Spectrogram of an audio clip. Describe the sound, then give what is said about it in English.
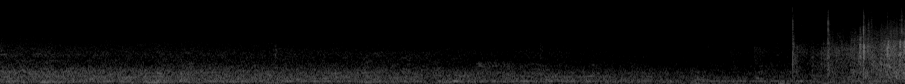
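A large audience at the Royal Albert Hall applauds conductor Andrew Litton and the Royal Philharmonic Orchestra after Percy Grainger's Blithe Bells, a dense, steady wash of clapping with a faint murmur of voices underneath, growing brighter and more vigorous near the end. “Applause for Andrew Litton, who conducts the Royal Philharmonic Orchestra in Percy Grainger's Blithe Bells.”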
